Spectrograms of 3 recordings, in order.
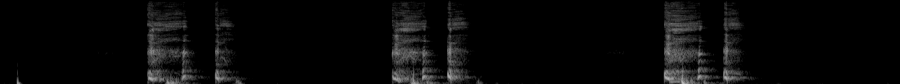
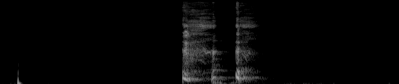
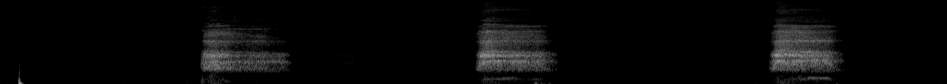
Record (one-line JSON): {"three_cough_length": "9.0 s", "three_cough_amplitude": 9229, "three_cough_signal_mean_std_ratio": 0.32, "cough_length": "4.0 s", "cough_amplitude": 5690, "cough_signal_mean_std_ratio": 0.27, "exhalation_length": "9.5 s", "exhalation_amplitude": 4043, "exhalation_signal_mean_std_ratio": 0.37, "survey_phase": "beta (2021-08-13 to 2022-03-07)", "age": "65+", "gender": "Female", "wearing_mask": "No", "symptom_none": true, "smoker_status": "Never smoked", "respiratory_condition_asthma": false, "respiratory_condition_other": false, "recruitment_source": "REACT", "submission_delay": "1 day", "covid_test_result": "Negative", "covid_test_method": "RT-qPCR", "influenza_a_test_result": "Negative", "influenza_b_test_result": "Negative"}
